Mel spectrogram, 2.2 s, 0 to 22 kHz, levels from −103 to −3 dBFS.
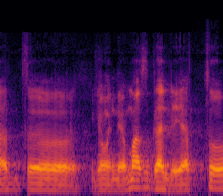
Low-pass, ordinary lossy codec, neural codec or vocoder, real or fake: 14.4 kHz; Opus, 16 kbps; autoencoder, 48 kHz, 128 numbers a frame, DAC-VAE, trained on Japanese speech; fake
